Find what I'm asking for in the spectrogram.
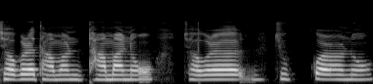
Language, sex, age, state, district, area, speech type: Bengali, female, 18-30, West Bengal, South 24 Parganas, rural, spontaneous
